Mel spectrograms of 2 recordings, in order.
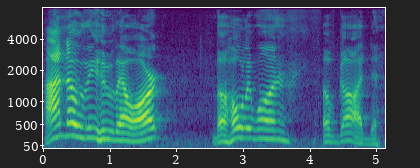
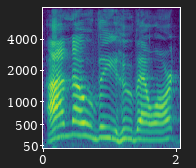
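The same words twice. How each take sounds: First: Loud, high, strange voice, stress on know; a possessed man crying out; demon's confession. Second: Loud, high and slow, leaning on know; thundering scripture line; loud quote. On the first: Acted. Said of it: "Now, this isn't a visiting preacher". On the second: Shown as a demonstration. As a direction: proclaim it slowly and loud. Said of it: "Thank you. I can see that sign".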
